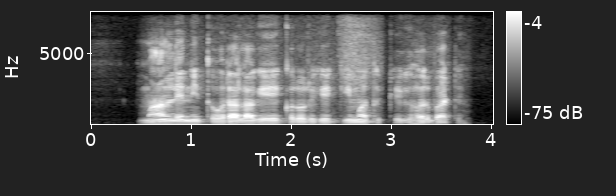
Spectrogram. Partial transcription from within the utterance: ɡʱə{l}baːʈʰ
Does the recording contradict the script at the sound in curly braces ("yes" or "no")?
yes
